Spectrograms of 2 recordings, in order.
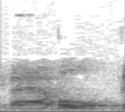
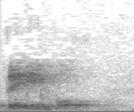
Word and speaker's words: Babel: Because just sounding it out in the Hebrew letters, it can be a long or a short A. Babel, Babel. It can be either one.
